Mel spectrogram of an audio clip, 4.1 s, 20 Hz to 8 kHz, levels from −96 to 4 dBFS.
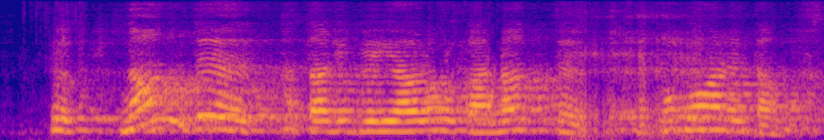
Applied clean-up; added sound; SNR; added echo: neural separator model SepFormer DNS4.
